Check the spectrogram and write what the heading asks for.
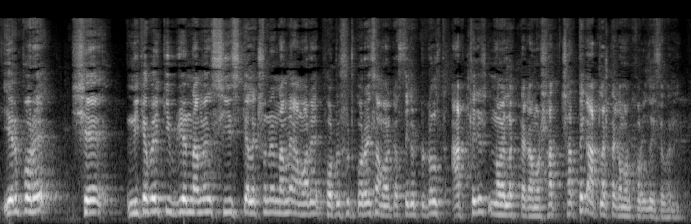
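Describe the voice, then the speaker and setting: A man's voice: sits high, rapid-fire, roomy sound. A man from Bangladesh making an emotional public statement to the press, agitated and repeating phrases over and over.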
